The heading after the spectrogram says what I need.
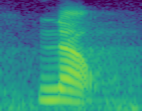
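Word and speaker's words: know: K-N-O-W. Now, so the word K is, letter K is getting silent here. It is read as now.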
